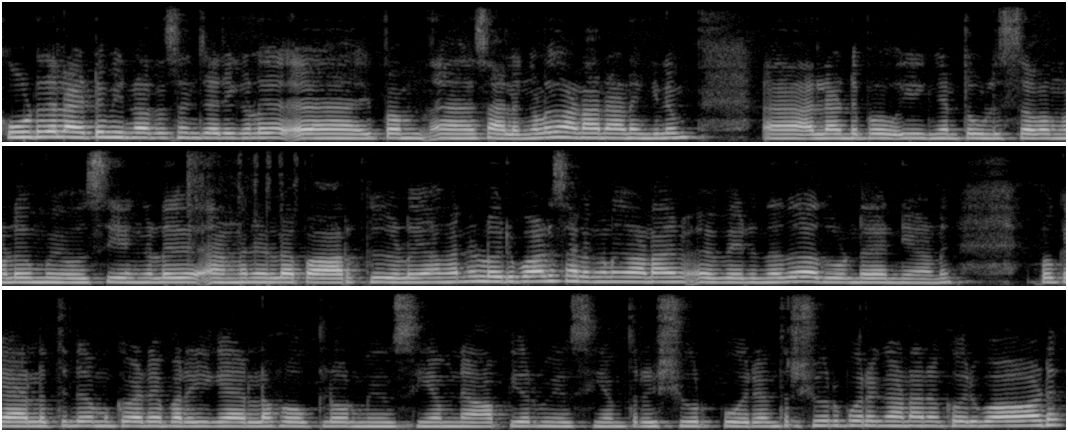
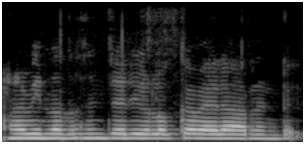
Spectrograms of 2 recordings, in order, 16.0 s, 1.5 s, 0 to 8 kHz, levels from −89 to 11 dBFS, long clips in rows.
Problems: none marked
